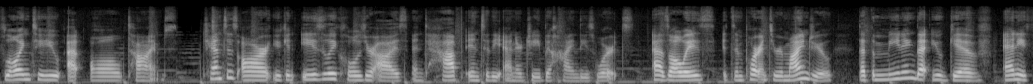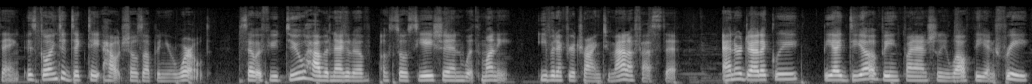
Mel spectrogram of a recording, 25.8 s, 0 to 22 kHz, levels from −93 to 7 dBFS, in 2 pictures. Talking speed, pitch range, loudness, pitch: 170 wpm, 185-220 Hz, -21 LUFS, 200 Hz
